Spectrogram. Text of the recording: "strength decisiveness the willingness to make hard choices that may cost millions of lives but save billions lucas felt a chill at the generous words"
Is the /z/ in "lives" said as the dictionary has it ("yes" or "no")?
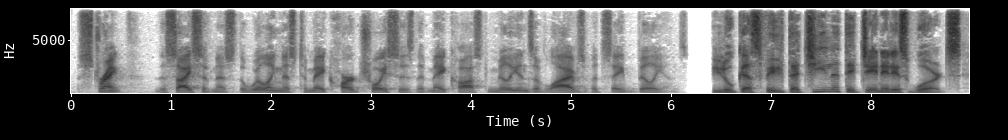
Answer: yes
